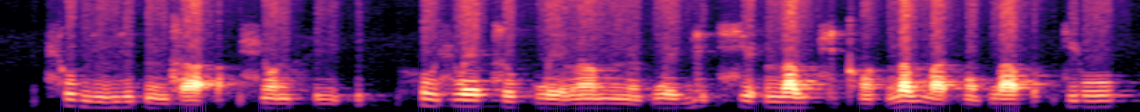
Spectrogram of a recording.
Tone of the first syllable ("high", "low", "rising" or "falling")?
high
